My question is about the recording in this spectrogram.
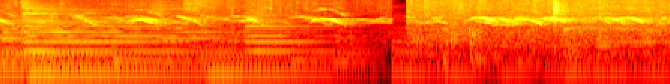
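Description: A brooder full of two-day-old Jumbo Cornish Cross broiler chicks peeping, many short high cheeps several times a second. Background music fades under them and cuts off about a second in.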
